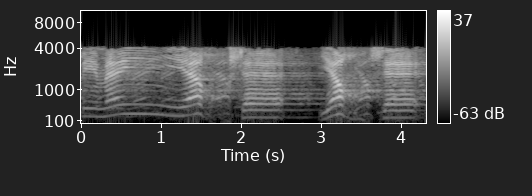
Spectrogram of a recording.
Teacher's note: يخشى، ياء رقيقة، يهيأ للذي لا يستمع جيدا ان الياء بتيجي مفخمة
